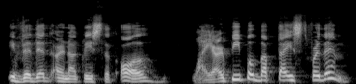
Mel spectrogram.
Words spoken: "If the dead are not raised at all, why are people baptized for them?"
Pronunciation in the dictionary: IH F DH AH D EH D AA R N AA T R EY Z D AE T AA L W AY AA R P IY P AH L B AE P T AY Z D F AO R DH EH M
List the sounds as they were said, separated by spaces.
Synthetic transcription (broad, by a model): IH F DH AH D EH D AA R N AA T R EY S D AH T AA L W AY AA R P IY P AH L B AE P T AY S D F AO R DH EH M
